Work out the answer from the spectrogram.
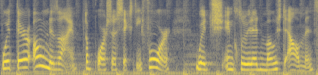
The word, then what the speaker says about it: Porsche: It's commonly mispronounced as Porsche, but it's actually pronounced Porsche.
